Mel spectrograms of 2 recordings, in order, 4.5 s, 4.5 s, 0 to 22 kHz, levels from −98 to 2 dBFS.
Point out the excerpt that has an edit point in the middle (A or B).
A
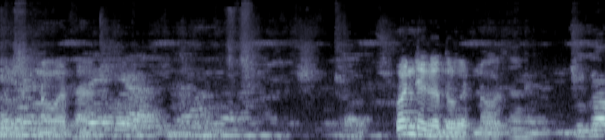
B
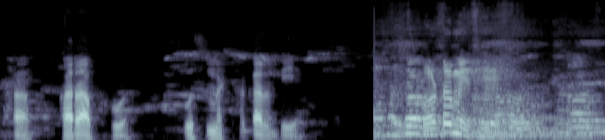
B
